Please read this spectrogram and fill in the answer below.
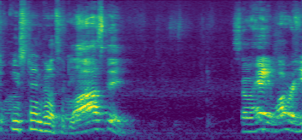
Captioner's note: voiceover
